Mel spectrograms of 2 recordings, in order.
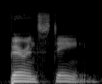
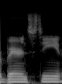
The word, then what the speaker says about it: Berenstain: a different Berenstein so the actual thing is is Berenstain is how you pronounce it but I remember Bernstein or Bear Steen something like that bears team bears yeah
